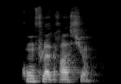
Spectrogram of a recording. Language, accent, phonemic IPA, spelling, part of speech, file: French, France, /kɔ̃.fla.ɡʁa.sjɔ̃/, conflagration, noun, LL-Q150 (fra)-conflagration.wav
- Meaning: conflagration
